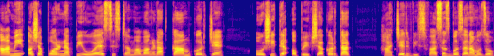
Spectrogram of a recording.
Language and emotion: Goan Konkani, disgusted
